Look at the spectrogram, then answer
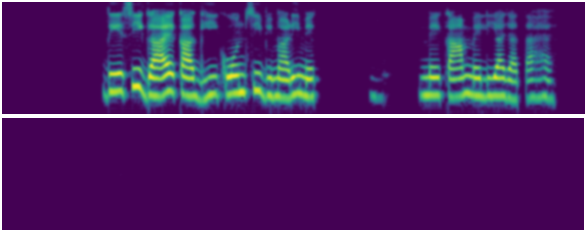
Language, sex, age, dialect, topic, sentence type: Hindi, female, 25-30, Marwari Dhudhari, agriculture, question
